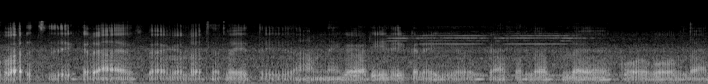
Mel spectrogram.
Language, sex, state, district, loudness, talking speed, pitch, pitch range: Hindi, female, Rajasthan, Bikaner, -26 LUFS, 50 wpm, 295 Hz, 285-310 Hz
